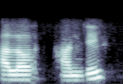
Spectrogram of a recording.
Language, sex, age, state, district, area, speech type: Urdu, male, 30-45, Delhi, Central Delhi, urban, conversation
